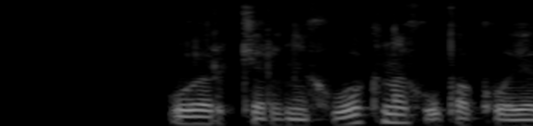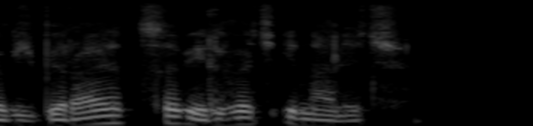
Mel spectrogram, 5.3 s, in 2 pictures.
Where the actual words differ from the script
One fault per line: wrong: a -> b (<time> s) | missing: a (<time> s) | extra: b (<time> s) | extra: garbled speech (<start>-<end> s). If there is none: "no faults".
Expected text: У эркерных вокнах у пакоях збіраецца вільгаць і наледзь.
no faults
